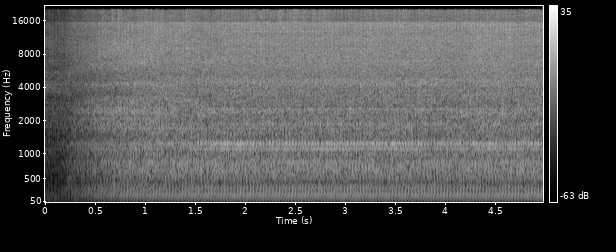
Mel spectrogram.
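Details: Harbor Freight Predator 13,000W generator on propane (100-lb tank), cold weather, after sitting unused over a year, about 20–30 minutes in: steady, even drone with constant pitch, no knocks or hunting, running healthy.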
